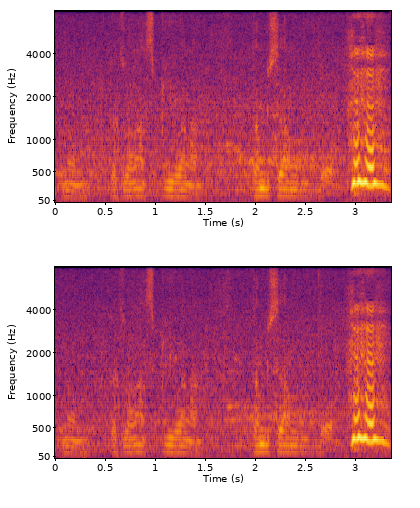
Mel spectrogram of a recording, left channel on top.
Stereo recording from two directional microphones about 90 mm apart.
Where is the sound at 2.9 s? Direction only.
20° right (ahead or behind).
